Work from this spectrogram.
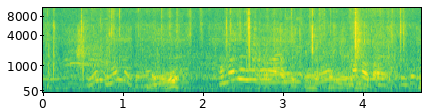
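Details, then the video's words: North American porcupine at Saitama Children's Zoo, Japan, filmed March 2017, giving a continuous whiny cry: wavering, voice-like moaning tones that rise and fall in overlapping loops, with soft background noise. "カナダヤマアラシの鳴き声 Crying Canadian porcupine"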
